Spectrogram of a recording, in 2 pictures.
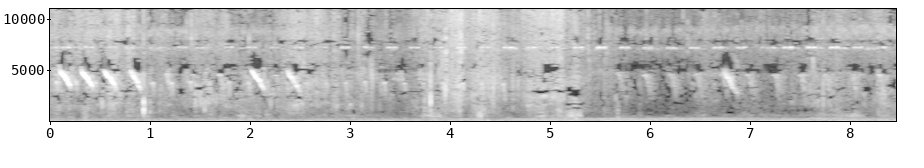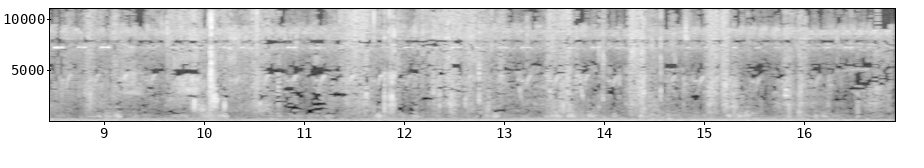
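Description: Birds giving quick falling chirps in short runs, mostly in the first few seconds, over footsteps swishing and crunching through dry grass. A low, steady drone runs underneath and grows stronger in the second half.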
